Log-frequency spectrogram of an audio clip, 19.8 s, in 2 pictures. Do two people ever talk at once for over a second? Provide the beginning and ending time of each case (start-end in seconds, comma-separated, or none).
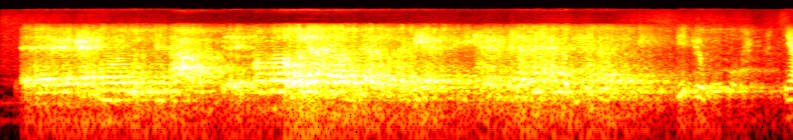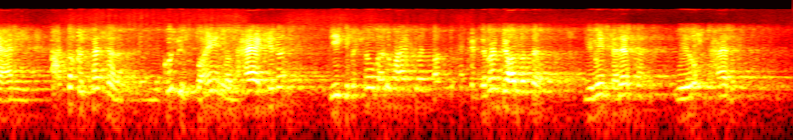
6.4-7.8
